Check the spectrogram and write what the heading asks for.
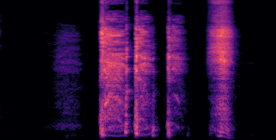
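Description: A man coughing four times in quick succession, starting about a second and a half in, with the last cough the longest.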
